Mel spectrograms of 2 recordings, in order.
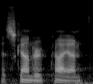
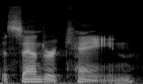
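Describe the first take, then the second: First: The surname is said like 'Kaon', as spelled. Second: The surname is said like 'Kane', one syllable. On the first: This follows the spelling of the name. "we're gonna go with Kaon" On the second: This is how the name is officially pronounced. "it's pronounced this other way"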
